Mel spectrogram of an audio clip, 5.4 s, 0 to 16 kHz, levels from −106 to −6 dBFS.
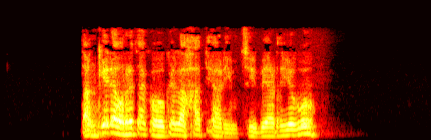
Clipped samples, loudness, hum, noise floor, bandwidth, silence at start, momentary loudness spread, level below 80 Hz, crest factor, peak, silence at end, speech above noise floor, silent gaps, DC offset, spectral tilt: under 0.1%; -19 LUFS; none; under -90 dBFS; 7.8 kHz; 1 s; 12 LU; -66 dBFS; 20 dB; 0 dBFS; 1.45 s; over 72 dB; none; under 0.1%; -6.5 dB/octave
